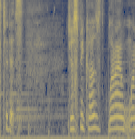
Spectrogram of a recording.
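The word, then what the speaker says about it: Tidus: water now I know I'm probably the only person in the world who Pro who pronounces Titus or tetus pronounces name as Titus just because when I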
